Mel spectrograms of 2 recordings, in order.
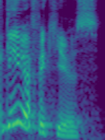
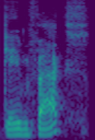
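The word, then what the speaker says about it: GameFAQs: It is literally game FAQs. Sburb And beta now if- walkthrough. Okay, I've always pronounced this like as if like game facts instead Oh, of this is the me.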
